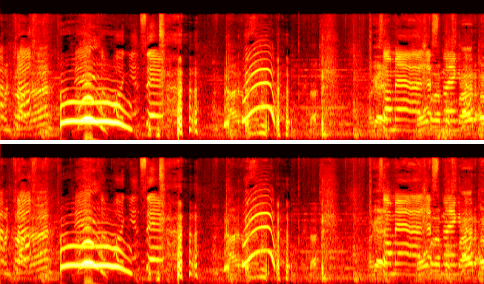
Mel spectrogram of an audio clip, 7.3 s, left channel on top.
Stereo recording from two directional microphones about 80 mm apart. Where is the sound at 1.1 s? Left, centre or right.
Centre.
